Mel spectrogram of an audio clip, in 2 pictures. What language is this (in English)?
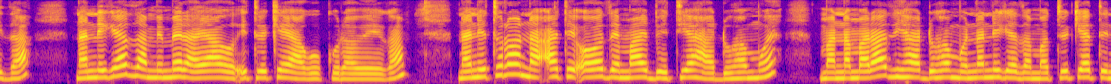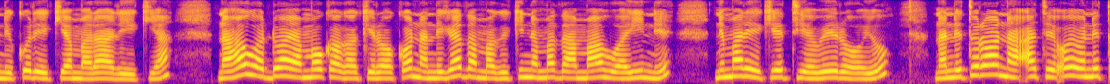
Kikuyu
